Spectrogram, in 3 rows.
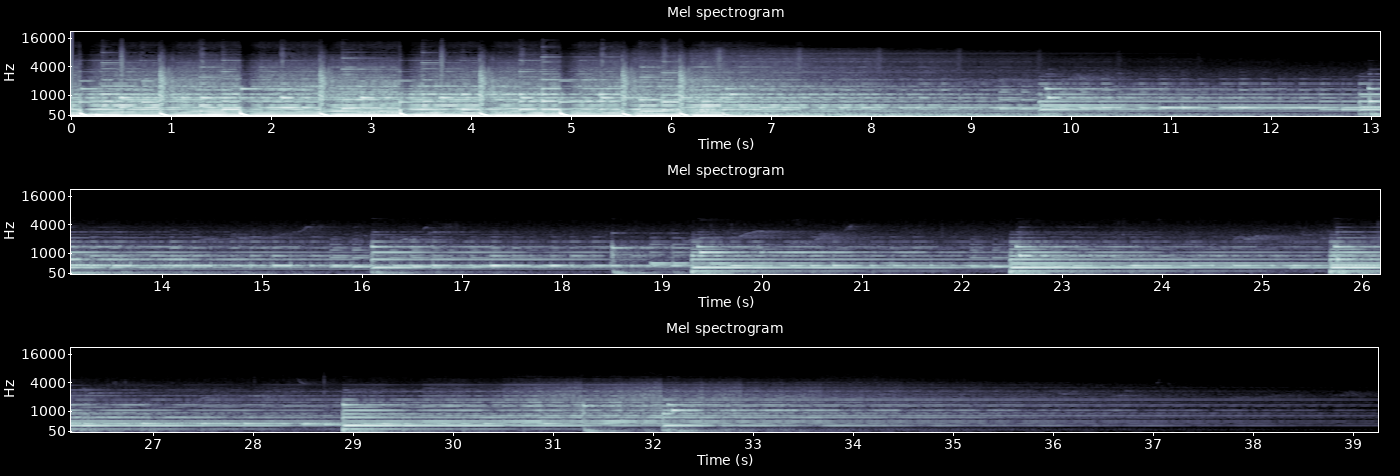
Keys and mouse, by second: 0.2 i, 1.7-2.4 drag, 2.5 click, 2.8 shift+drag, 3.7 i, 4.8-5.6 drag, 6.5 1, 6.8 shift+drag, 7.5 shift+click, 7.8 2, 8.2 f, 8.6 shift+drag, 9.3 1, 9.6 shift+click, 10.0 ctrl+r, 11.2 click, 11.8 f, 11.9 a, 13.1 shift+click, 13.1 f, 13.3 a, 13.4 click, 15.3 f, 15.8 f, 16.1 shift+click, 16.7 click, 17.5 ctrl+r, 20.0 2, 20.3 f, 20.5 f, 20.8 f, 21.6 ctrl+z, 22.3 shift+drag, 22.7 1, 23.1 a, 23.6 ctrl+r, 24.1 a, 25.6 f, 25.8 f, 26.0 a, 26.8 ctrl+z, 27.1 ctrl+z, 29.8 f, 29.8 a, 30.3 Tab, 30.6 ctrl+s, 30.8-31.1 drag, 31.8-32.4 drag, 32.9 shift+drag, 34.0 shift+drag, 35.4 ctrl+KP_1, 36.8-37.4 shift+drag.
